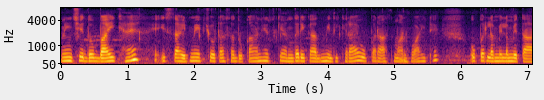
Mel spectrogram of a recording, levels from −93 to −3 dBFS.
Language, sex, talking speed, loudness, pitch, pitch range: Urdu, female, 235 wpm, -20 LUFS, 180 Hz, 170-190 Hz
